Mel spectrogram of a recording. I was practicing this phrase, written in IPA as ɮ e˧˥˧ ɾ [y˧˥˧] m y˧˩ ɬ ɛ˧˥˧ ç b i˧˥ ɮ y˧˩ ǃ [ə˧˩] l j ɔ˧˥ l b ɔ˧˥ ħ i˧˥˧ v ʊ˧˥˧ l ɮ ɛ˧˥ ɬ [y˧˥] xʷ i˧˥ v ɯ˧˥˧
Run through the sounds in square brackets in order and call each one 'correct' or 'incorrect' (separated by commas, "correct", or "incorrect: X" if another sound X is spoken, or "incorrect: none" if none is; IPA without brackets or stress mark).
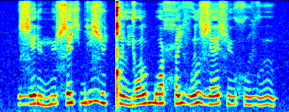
incorrect: y˧˩, correct, correct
